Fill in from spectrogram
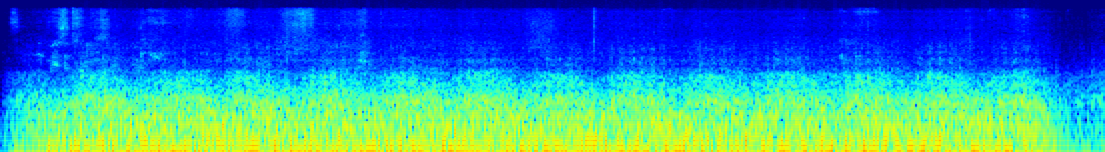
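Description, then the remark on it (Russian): Music generated from the speaker's own muscle signals and movements, played through a loudspeaker: a loud, dense, rumbling low drone with a churning, noisy texture that holds steady for about ten seconds before fading slightly at the end. “И я слышу, получается, собственноручно сделанную музыку.”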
